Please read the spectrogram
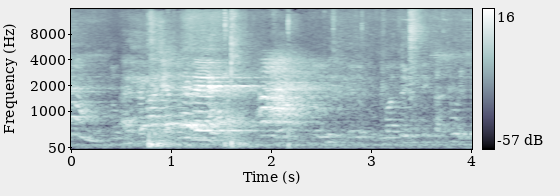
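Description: Soccer ball kicked on indoor artificial turf: two dull thuds about a second apart, echoing in a large hall, among indistinct voices.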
